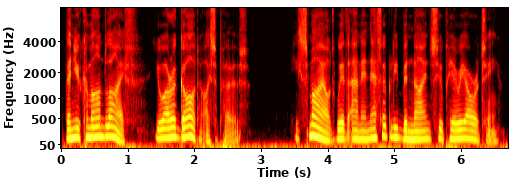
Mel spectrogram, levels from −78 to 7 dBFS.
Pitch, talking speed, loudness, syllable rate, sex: 140 Hz, 150 wpm, -16 LUFS, 5.4 syllables/s, male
